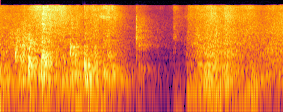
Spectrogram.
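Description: Cardboard scooter box rustling and scraping as a hand rummages inside it, in two bouts with a short lull just past a second in.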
